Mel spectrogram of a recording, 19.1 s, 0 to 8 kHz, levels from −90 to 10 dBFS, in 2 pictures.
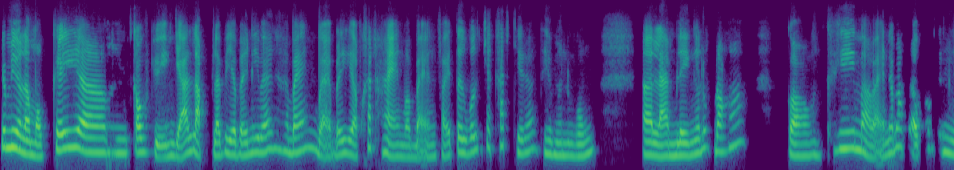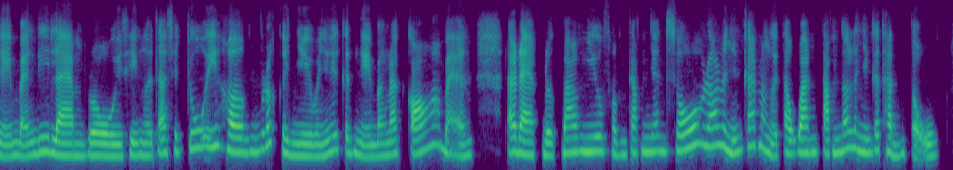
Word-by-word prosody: Giống 285 -1 +5
như 275 -3 +9
là 195 - +7
một 160 -2 0
cái, 270 +3 +5
à, 215 -3 +7 0.3
câu 215 0 +4
chuyện 160 +2 -1
giả 175 - +5
lập 240 +3 +3
là 175 - +3
bây 200 - -2
giờ 185 - +5
bạn 180 -1 0
đi 215 +1 0
bán 235 +4 +1
ha 240 -3 -4
bán 240 +5 +1
bạn - - -1
phải 185 - +1
đi - - -2
gặp 190 - 0
khách 280 -1 -5
hàng 165 -7 +1
và 155 - -1
bạn 160 +1 -4
phải 165 0 -4
tư 210 +2 0
vấn 225 +2 -1
cho 290 - -7
khách 305 +1 -6
vậy 205 - -2
đó, 240 +3 -5
thì 200 -2 -2
mình 175 -1 -3
cũng, 180 +7 -2 0.5
ờ, 185 -2 +5
làm 170 0 +3
liền 175 0 +4
ngay 205 - +1
lúc 275 -2 -7
đó. 295 +11 -2 0.4
Còn 175 -1 +1
khi 265 +2 +1
mà 235 -2 +2
bạn 180 - -2
đã 210 - 0
bắt 300 0 -3
đầu - - +2
có 270 - -16
kinh 220 -3 -2
nghiệm, 170 0 -2
bạn 170 +2 -1
đi 220 +2 -1
làm 170 -3 +2
rồi 170 -2 +3
thì 180 -1 -2
người 175 -1 -3
ta - - -2
sẽ 220 +1 -8
chú 275 +1 -2
ý 300 - 0
hơn 220 -3 +2
rất 315 0 -4
là 210 - +1
nhiều 170 -2 -1
về 165 - -2
những 190 +5 -2
cái 240 - -3
kinh 210 -2 -4
nghiệm 160 -1 -2
bạn 165 +1 -3
đã 190 +2 -1
có, 250 +11 +1
bạn 185 -3 -3 0.4
đã 220 - +3
đạt 185 -3 +3
được 180 -1 -1
bao 215 +2 0
nhiêu 225 0 0
phần 185 -2 -6
trăm 210 -1 -5
doanh 225 0 -3
số, 260 +8 +1
đó 305 +1 +1
là 315 - 0
những 215 -1 0
cái 300 +4 -3
mà 290 -5 -4
người 170 -6 -3
ta 200 - -2
quan 210 +2 +1
tâm. 205 0 -2
Đó 245 +3 0
là 275 - -3
những 210 -2 -1
cái 240 - -4
thành 200 -3 -3
tựu 175 -1 -3
210 Hz, 310 wpm, -21 LUFS, 175-240 Hz, 0.5 s, như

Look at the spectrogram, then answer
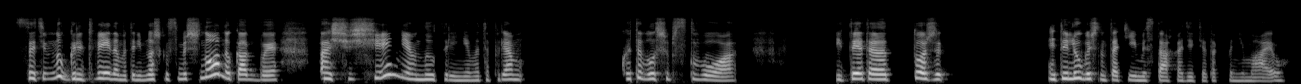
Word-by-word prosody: С - - -21
этим, 265 -2 -1
ну, 375 - +2
глитвейном 250 -1 +2
это 215 +1 -5
немножко 230 +3 -2
смешно, 250 - +4
но 270 - 0
как 230 -1 +3
бы 210 +1 -1 0.4
по 275 - +3
ощущениям 270 - +1
внутренним- 200 -4 -3
это 195 +2 -9
прям 225 +1 -2 1.0
какое-то 255 +4 -3
волшебство, 225 -7 -2 1.0
и 220 - -5
ты 260 +7 +6
это 240 -3 +6 0.2
тоже 255 -5 +3 1.0
И 235 - +1
ты 270 - +3
любишь 260 -2 +3
на 215 - -7
такие 200 0 -3
места 180 0 -4
ходить, 175 -1 -11
я 170 - -11
так 175 +1 -14
понимаю? 170 0 -9
230 Hz, 145 wpm, -23 LUFS, 195-255 Hz, 1.0 s, ты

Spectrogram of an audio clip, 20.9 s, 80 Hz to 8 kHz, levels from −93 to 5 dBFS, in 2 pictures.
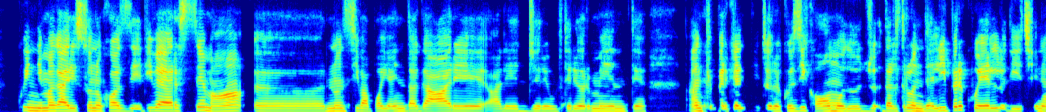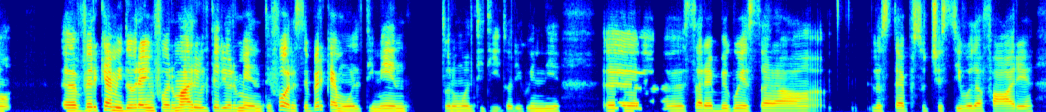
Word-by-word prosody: Quindi 210 -3 -1
magari 195 -1 +4
sono 200 0 +4
cose 185 -1 -2
diverse, 200 +3 +4
ma, 195 +1 +2
ehm, 175 -1 -6
non 190 +1 -2
si 195 - 0
va 185 - -1
poi 180 +1 -5
a - - -5
indagare, 175 0 -1
a 170 - -7
leggere 175 0 -7
ulteriormente. 175 0 -5 0.4
Anche 195 -1 -1
perché 180 0 -2
il 190 +1 -3
titolo 180 -5 -4
è - - -12
così 185 +5 0
comodo 175 -1 -1
giu 175 +1 -5
d'altronde 185 0 -2
è - - -2
lì 215 +3 -1
per 255 +4 +2
quello, 185 0 0
dici 170 -1 -3
no: 170 -1 -2 0.5
"Ehm, 200 -1 +4
perché 230 +3 +6
mi 215 - +6
dovrei 205 +1 +6
informare 210 0 +5
ulteriormente?" 195 -3 -1
Forse 195 -5 +4
perché 255 -6 +3
molti 175 0 -4
mentono, 175 0 -3
molti 180 0 -6
titoli, 175 +1 -11
quindi, 175 0 -7 0.4
ehm, 180 -2 -2
sarebbe 185 +1 +1
questo 185 -1 +4
la 175 0 0
mh, - - -10 0.6
lo 190 -2 -7
step 180 +1 0
successivo 185 0 0
da 180 0 -2
fare. 170 0 -2
180 Hz, 155 wpm, -22 LUFS, 175-195 Hz, 0.6 s, perché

